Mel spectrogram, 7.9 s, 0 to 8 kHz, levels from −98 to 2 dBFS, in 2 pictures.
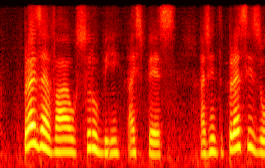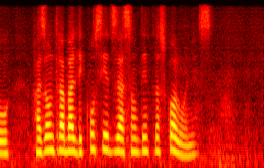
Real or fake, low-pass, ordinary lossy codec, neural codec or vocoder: fake; 7.2 kHz; AAC, 32 kbps; codec, 16 kHz, 0.3 kbps, FocalCodec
